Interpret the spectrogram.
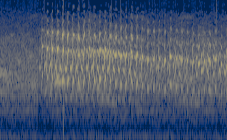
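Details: Little grebe bursts into a loud, fast whinnying trill after a brief quiet start, rapid even pulses continuing for over two seconds with a slight fall in pitch near the end.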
